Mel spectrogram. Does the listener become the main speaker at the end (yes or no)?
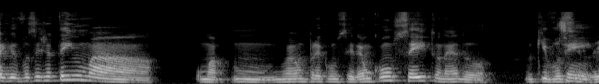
no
